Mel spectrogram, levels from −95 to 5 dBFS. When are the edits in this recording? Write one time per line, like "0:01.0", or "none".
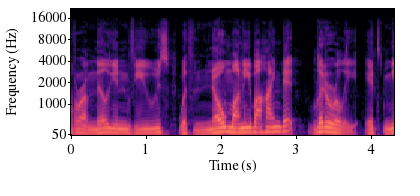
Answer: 0:01.4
